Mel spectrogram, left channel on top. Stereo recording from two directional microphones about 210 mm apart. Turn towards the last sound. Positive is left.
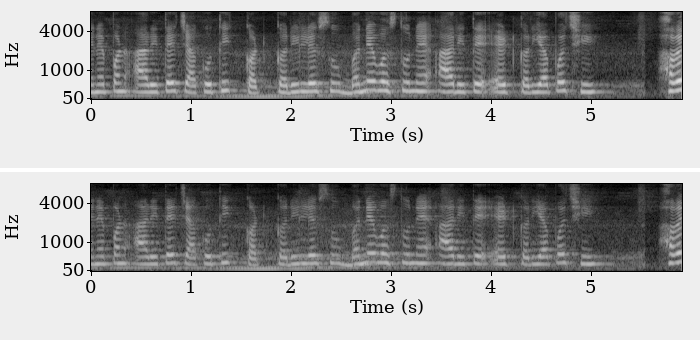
turn(degrees=25)  # may be behind; listen again after turning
